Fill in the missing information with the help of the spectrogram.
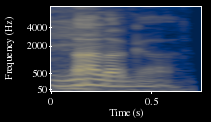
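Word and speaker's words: Nalaga'at: I hope I'm saying it right. Did I say it right? – Yeah, Nalagat.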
